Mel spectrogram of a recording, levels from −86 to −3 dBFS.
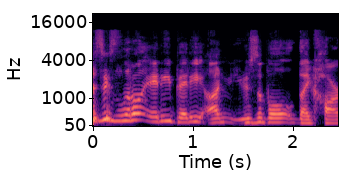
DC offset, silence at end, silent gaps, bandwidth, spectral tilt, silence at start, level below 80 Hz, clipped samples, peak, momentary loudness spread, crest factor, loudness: under 0.1%; 0 s; none; 12.5 kHz; -5 dB/octave; 0 s; -72 dBFS; under 0.1%; -14 dBFS; 5 LU; 16 dB; -29 LUFS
